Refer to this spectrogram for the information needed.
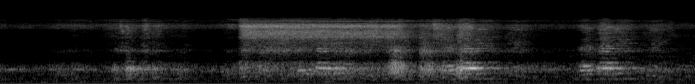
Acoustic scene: subway train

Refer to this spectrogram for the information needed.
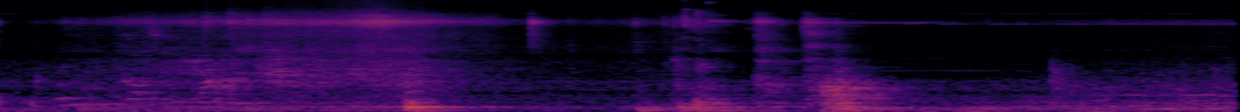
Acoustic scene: elevator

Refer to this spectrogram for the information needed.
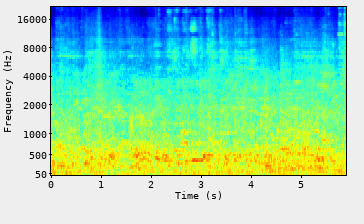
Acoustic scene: restaurant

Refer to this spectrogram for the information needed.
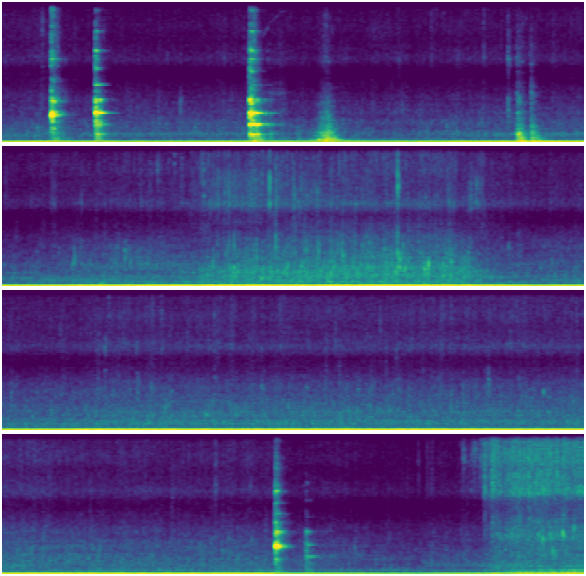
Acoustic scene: kitchen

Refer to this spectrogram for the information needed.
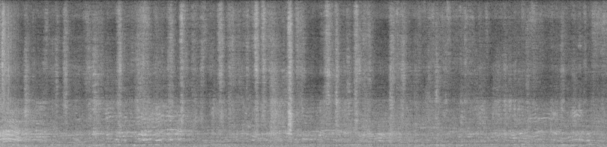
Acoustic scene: residential area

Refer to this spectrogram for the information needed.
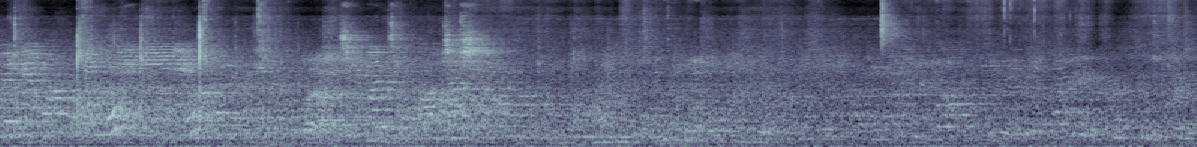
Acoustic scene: crowded indoor space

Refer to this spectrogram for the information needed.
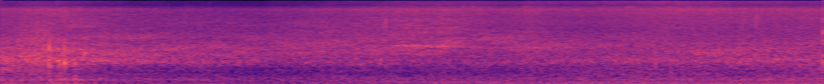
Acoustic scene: street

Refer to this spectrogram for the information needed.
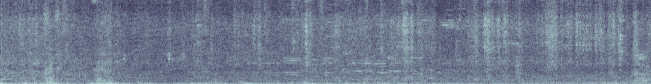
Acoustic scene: bus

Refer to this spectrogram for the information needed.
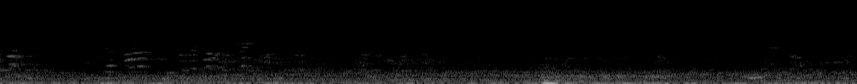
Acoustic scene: residential area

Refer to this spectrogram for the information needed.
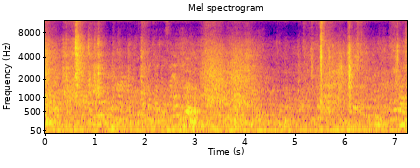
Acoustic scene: crowded indoor space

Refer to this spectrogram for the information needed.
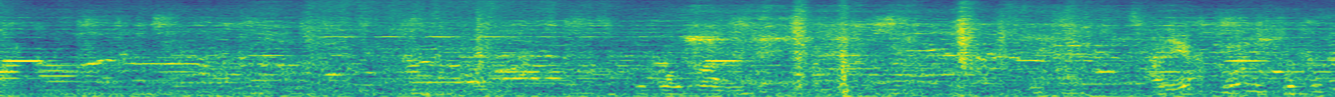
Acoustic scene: crowded indoor space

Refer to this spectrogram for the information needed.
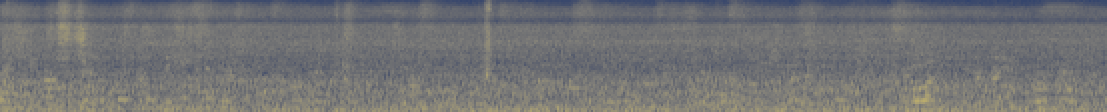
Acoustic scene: subway train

